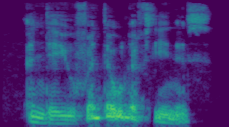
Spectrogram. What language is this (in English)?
Kabyle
